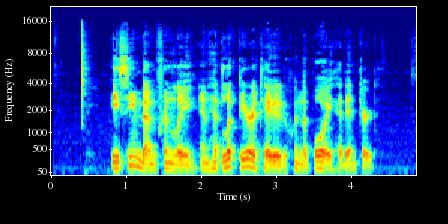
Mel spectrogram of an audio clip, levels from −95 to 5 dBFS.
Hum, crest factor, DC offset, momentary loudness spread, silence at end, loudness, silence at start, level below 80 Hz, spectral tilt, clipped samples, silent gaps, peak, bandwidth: none; 18 dB; under 0.1%; 14 LU; 0.6 s; -19 LUFS; 0.4 s; -56 dBFS; -4.5 dB/octave; under 0.1%; none; -2 dBFS; 15.5 kHz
